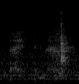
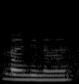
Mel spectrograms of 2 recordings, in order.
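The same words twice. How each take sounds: First: It is whispered very quietly. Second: It is spoken in a normal voice.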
